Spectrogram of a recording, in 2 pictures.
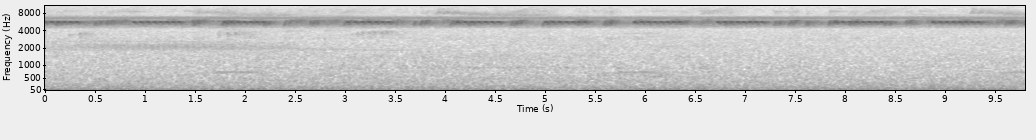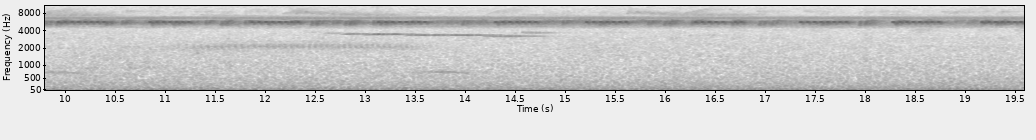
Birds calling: Plumbeous Antbird (Myrmelastes hyperythrus), Thrush-like Wren (Campylorhynchus turdinus), Amazonian Grosbeak (Cyanoloxia rothschildii), unidentified bird

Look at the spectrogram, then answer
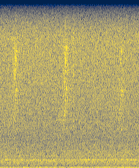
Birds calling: Wood Duck (Aix sponsa)

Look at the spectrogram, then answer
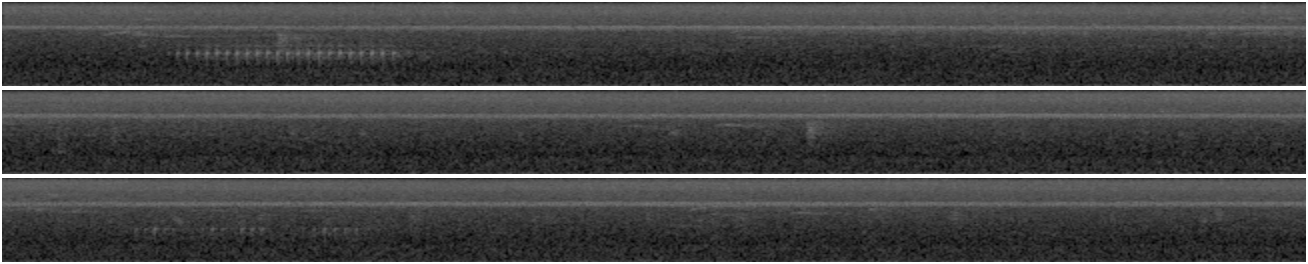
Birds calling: Common Grackle (Quiscalus quiscula), unidentified bird

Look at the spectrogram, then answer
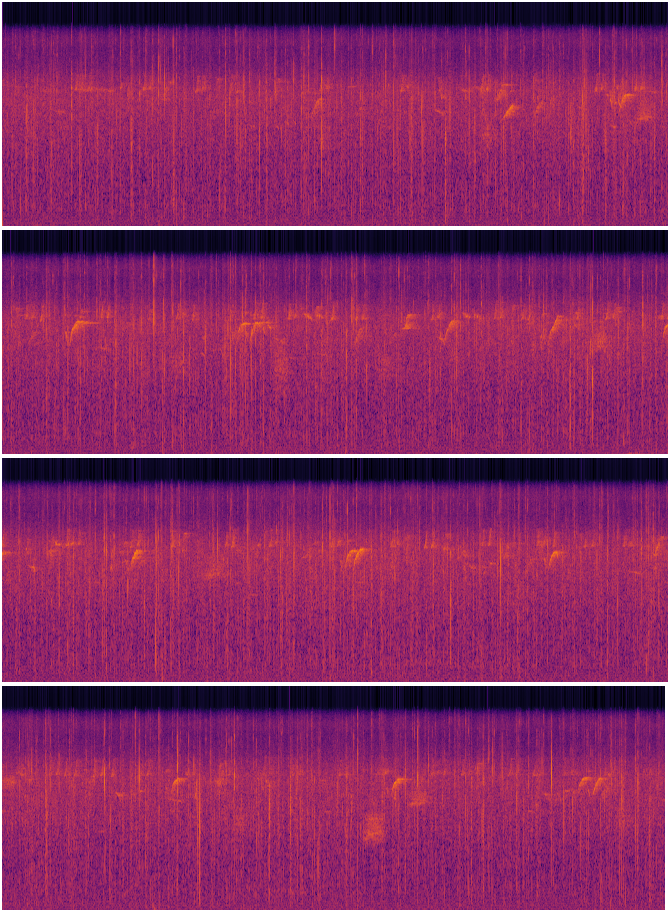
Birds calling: Iiwi (Drepanis coccinea), Omao (Myadestes obscurus)

